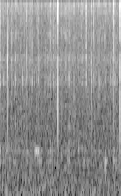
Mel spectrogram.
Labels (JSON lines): {"label": "ambient", "recorder": "HydroMoth"}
